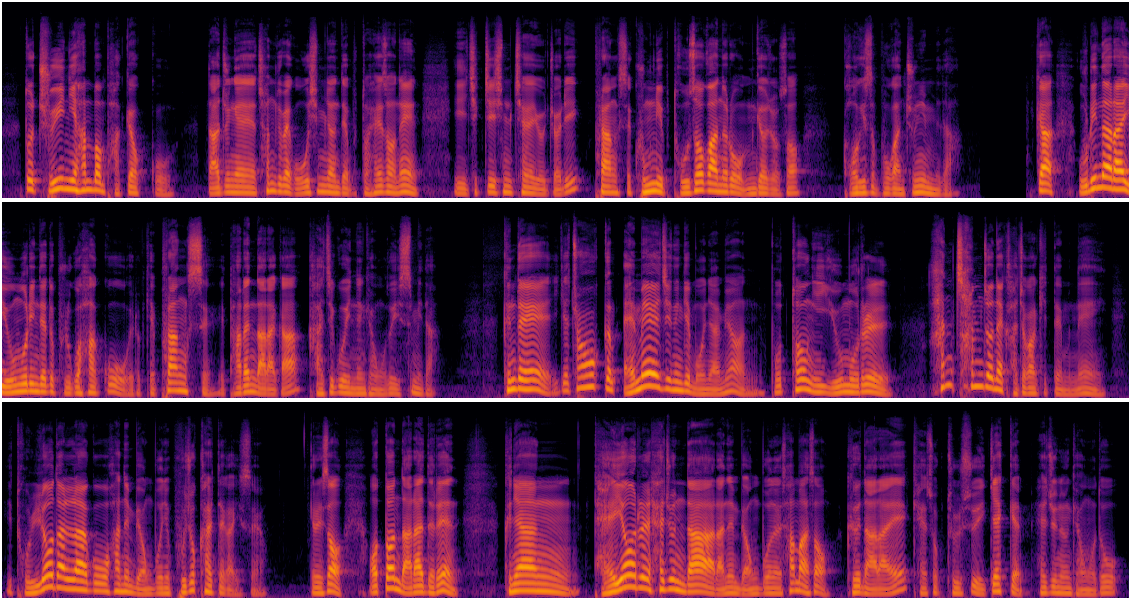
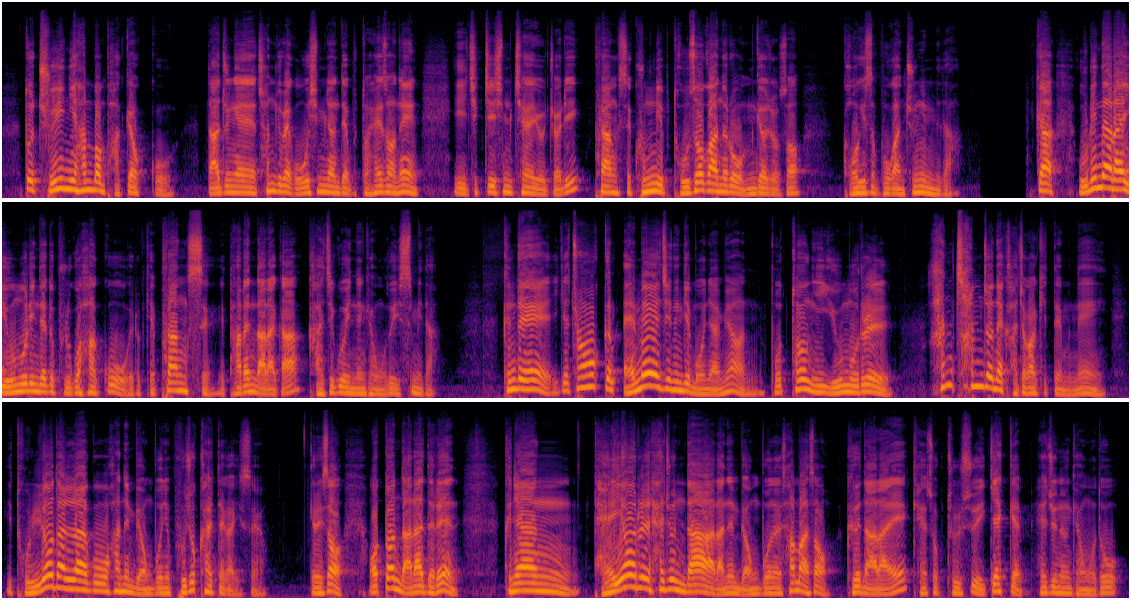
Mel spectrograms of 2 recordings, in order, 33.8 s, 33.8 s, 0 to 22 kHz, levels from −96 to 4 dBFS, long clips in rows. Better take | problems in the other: first | distortion; slight; 9 dB below the speech

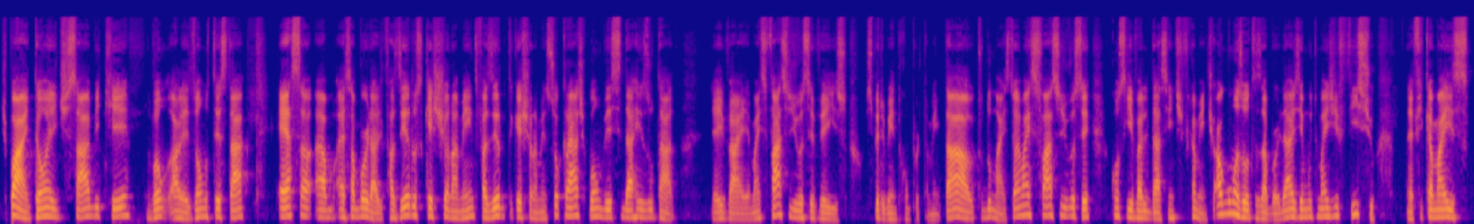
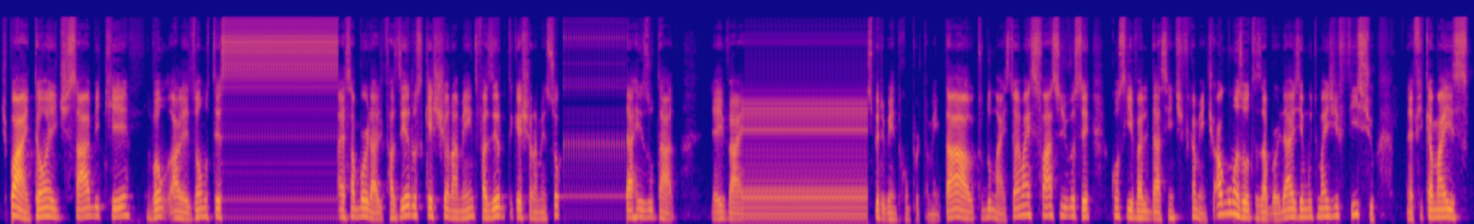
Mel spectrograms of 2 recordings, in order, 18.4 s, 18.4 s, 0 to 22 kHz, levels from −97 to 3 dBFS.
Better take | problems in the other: first | audio freezing; at 3 s for 1.5 s, at 7 s for 1 s and at 9.5 s for 1.5 s

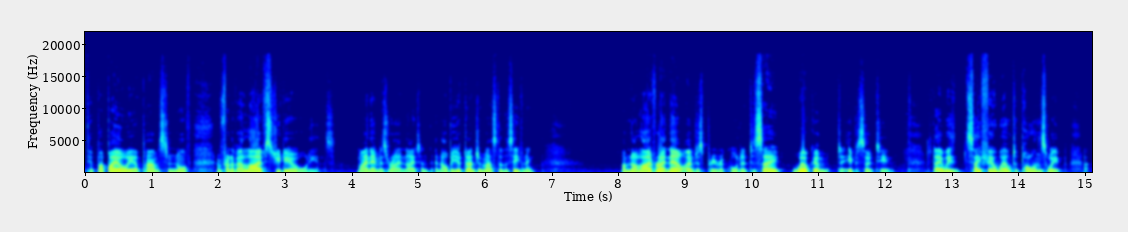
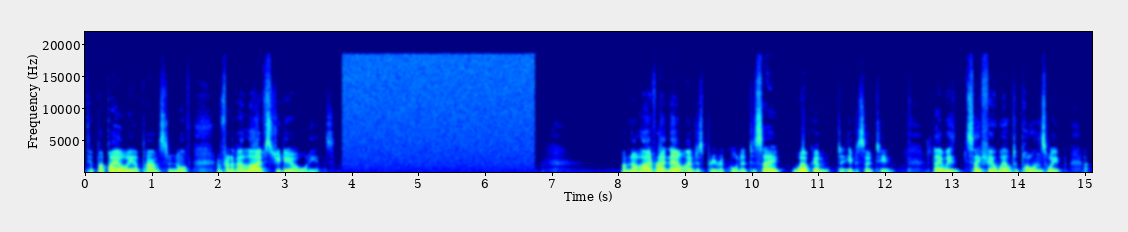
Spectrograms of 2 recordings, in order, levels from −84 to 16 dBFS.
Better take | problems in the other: first | audio cutting out; filled with static; at 4 s for 3 s

